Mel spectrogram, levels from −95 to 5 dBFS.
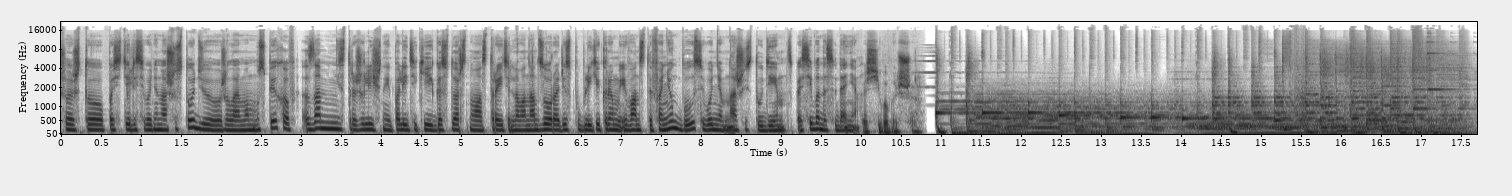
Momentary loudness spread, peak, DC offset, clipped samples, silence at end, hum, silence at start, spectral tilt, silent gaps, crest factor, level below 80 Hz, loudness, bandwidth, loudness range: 5 LU; 0 dBFS; under 0.1%; under 0.1%; 0 s; none; 0 s; -4.5 dB/octave; none; 12 dB; -26 dBFS; -13 LUFS; 19 kHz; 3 LU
